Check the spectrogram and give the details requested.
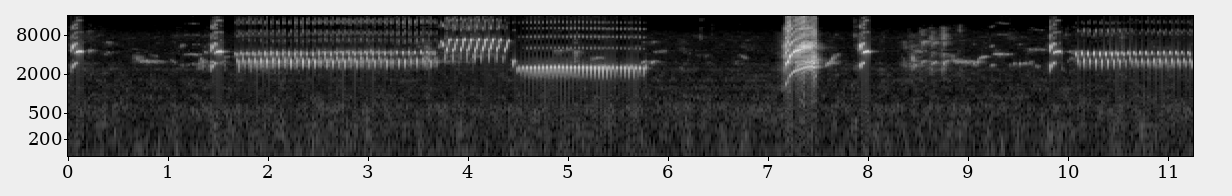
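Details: Excited male canary pouring out song to prompt a female to mate: sustained even trills separated by short gaps, one low flat buzzy tour, and a loud sweeping burst.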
